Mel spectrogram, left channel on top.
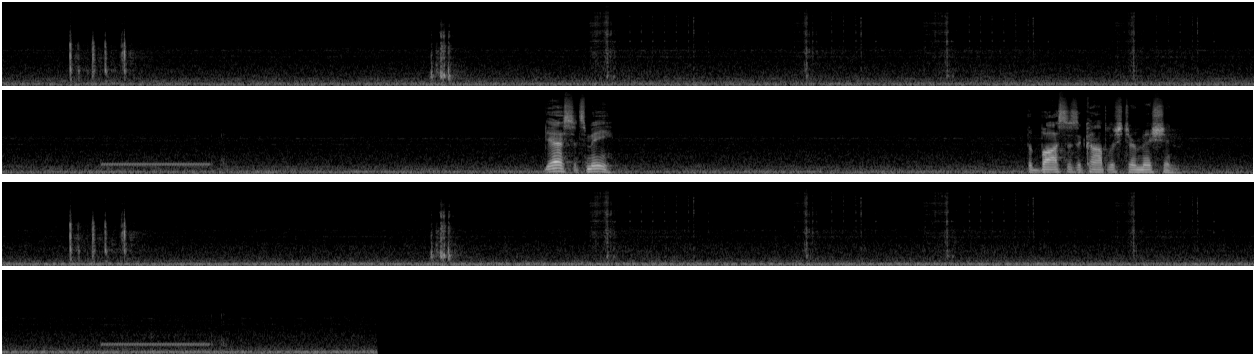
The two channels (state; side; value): drops out; right; at 16.3 s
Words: Yes, it's me. The boss has accomplished her mission.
